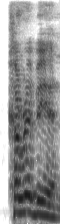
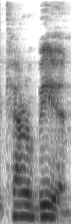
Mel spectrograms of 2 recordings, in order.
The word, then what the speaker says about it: Caribbean: here Antiga in the Caribbean as you Americans say Caribbean as it's referred to by people who live there and English people quite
